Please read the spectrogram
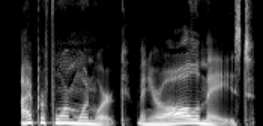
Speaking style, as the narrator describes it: Jesus answered

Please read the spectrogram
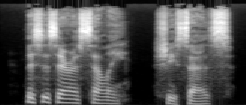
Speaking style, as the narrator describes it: her tone sober

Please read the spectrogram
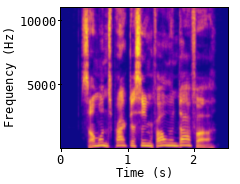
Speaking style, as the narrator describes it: An inmate saw me and called out

